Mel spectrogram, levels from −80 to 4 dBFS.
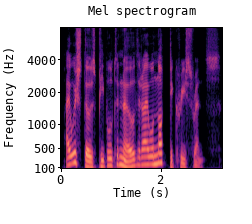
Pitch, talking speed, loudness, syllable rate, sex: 135 Hz, 225 wpm, -19 LUFS, 5.2 syllables/s, male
